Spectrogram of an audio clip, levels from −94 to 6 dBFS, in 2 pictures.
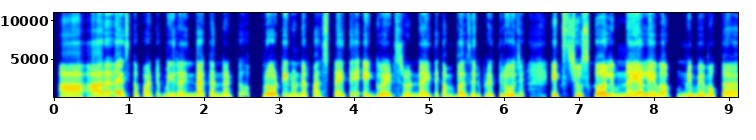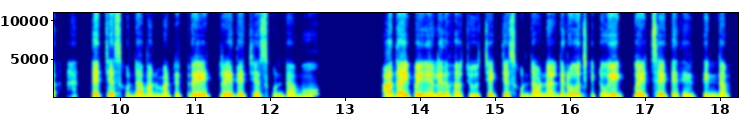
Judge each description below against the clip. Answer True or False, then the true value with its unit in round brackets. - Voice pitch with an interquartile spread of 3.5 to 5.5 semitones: False (2.9 semitones)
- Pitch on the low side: False (230 Hz)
